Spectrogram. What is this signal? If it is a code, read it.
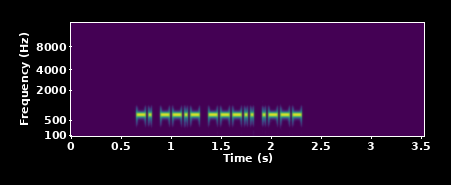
Morse code, heard as a keyed tone, about 39 wpm, 700 Hz. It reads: NQ8J
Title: USA Call Signs - 4 Characters - Repeated 2x - 40wpm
